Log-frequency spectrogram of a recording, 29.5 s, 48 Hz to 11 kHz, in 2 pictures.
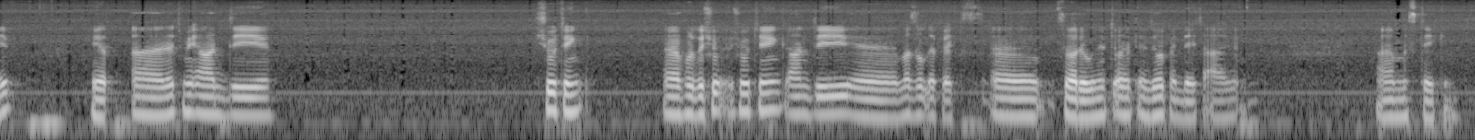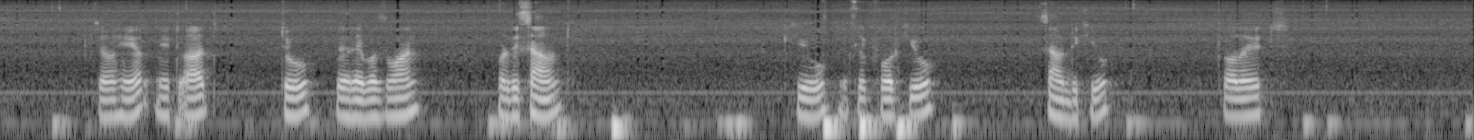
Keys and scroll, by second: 21.0 s, 22.1-24.3 typing.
